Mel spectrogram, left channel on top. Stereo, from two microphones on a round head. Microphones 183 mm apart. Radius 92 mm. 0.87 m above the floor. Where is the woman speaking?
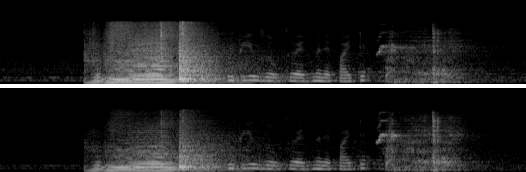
10° left (ahead or behind), 0.6 m.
